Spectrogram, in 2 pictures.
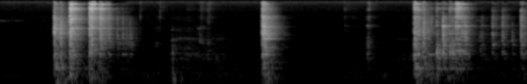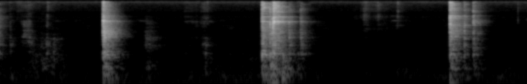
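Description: Beer bottle caps strike one another in a cap-flicking competition, with sharp clicky impacts in about six separate clusters, some single taps and some quick rattling runs, each separated by near silence.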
